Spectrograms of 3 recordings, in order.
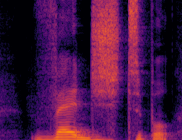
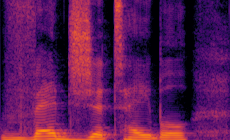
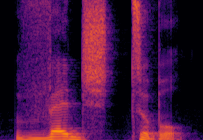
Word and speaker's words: vegetable: We stress the veg, veg, v-edge, and the middle of the word is contracted, vegetable. So we don't say the letter E in the middle of the word. It's not vegetable, vegetable. It should be vegetable, vegetable.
